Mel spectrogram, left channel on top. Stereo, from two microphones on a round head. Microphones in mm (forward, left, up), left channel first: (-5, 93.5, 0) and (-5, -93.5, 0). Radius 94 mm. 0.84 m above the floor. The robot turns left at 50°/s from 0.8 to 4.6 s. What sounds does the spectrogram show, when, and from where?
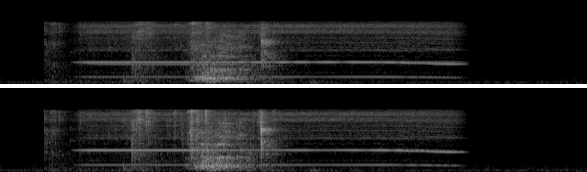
0.4 s keys jangling: 15° right (ahead or behind), 0.6 m; by 2.8 s 50° right (ahead or behind), 0.6 m
1.8 s a drawer: 40° right (ahead or behind), 1.3 m; by 3.2 s 30° left (ahead or behind), 1.3 m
